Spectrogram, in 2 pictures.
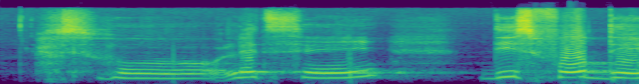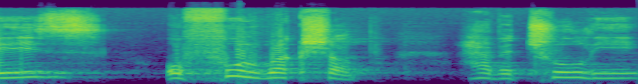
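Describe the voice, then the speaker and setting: With a French accent, a woman speaks at a very slow pace, medium pitch, and fairly even intonation. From Djibouti. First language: not English; French among her languages. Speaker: government official, workshop chair. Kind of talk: formal closing speech. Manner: formal.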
